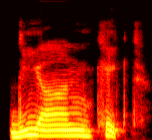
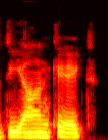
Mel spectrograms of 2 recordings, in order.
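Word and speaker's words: Dian Cecht: Dian Caked. I'm gonna go with caked. That's what it looks like to me, but it's spelled D-I-A-N-C-E-C-H-T.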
